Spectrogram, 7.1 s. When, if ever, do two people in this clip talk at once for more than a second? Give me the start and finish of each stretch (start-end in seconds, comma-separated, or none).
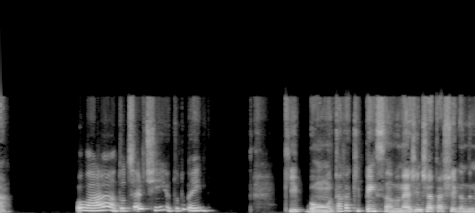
none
